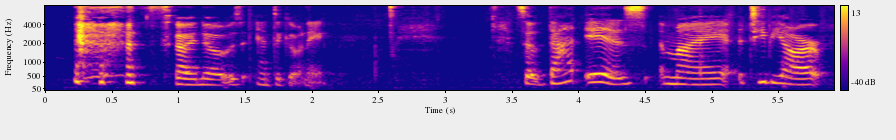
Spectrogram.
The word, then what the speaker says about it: Antigone: Thank you to the wonderful person who phonetically spelled it out for me. So I know it was Antigone.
